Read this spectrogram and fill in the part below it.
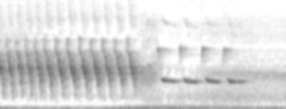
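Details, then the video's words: In the morning, a canary sings a training song: a steady rapid trill of repeated sharp notes for over a second, followed by slow, thin whistles spaced about every half second. "the best canary training song in the morning"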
